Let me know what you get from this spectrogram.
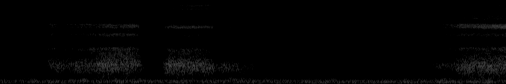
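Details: Soft wheezy snoring from Fukuzo, a male pug born 15 July 2020, asleep: two airy rasping breaths close together, a quiet pause, then another breath beginning.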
